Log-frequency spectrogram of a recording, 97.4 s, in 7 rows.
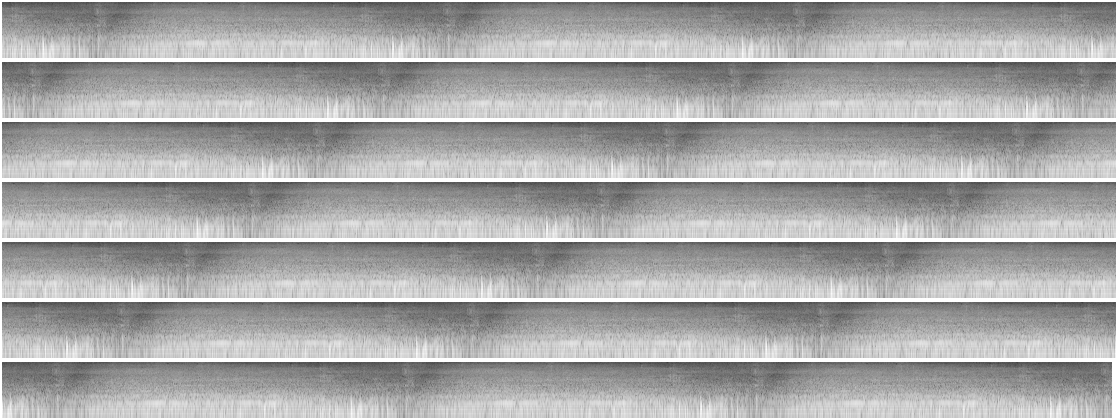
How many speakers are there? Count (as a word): zero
